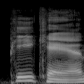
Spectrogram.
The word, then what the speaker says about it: pecan: I say pecan, and that's blue.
